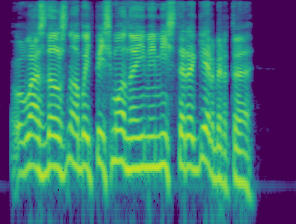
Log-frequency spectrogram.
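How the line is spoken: Shrill, impatient voice. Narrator (Russian): Визгливый голос нетерпеливо произнес

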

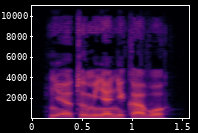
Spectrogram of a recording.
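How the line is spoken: Sigh. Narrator (Russian): вздохнул Гелим

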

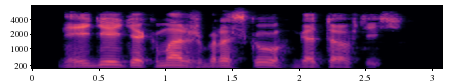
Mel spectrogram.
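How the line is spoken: Grumbling. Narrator (Russian): пробурчал замкомбриг

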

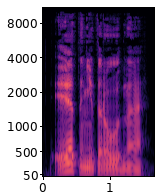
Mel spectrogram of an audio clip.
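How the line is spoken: Cheerful. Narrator (Russian): весело отозвался Пьер

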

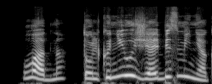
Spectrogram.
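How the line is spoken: Shout. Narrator (Russian): крикнул я

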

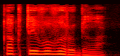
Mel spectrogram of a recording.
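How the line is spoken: Cold question. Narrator (Russian): холодно поинтересовался парень

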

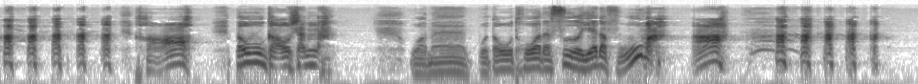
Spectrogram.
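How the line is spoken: Hearty laughter. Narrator (Chinese): 刘统金大笑

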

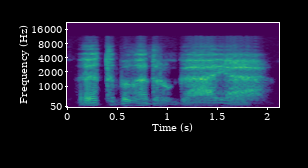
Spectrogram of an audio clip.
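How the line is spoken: Barely audible whisper. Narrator (Russian): прошептал еле слышно гарсонянин

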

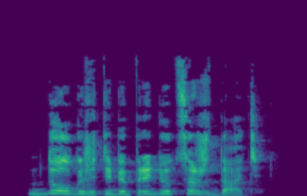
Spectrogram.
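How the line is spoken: Snorted. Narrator (Russian): фыркнул ежевика

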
